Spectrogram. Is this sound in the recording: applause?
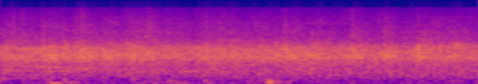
yes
